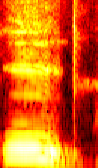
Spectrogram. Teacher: ई का उच्चारण स्थान जो है वो तालू होगा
